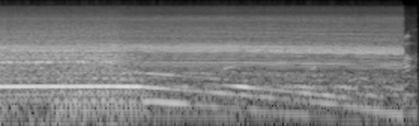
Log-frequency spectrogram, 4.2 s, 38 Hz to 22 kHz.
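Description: A BMW 330 ZHP engine revs hard on a dyno, its steady loud drone climbing and holding high through the run before cutting off abruptly at the end, with no talk over it.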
